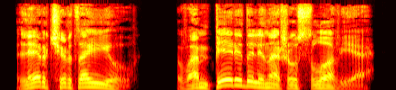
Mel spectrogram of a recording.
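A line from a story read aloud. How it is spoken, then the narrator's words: Shouting. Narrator (Russian): крикнул лер Монруил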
